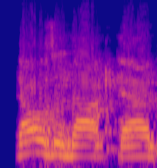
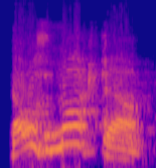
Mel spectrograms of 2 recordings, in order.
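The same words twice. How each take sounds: First: Said in the usual way. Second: WAS pushed high, insisting it counts. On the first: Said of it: "Did War just get a knockdown there?". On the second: Real, not acted. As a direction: lean hard on WAS, higher.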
